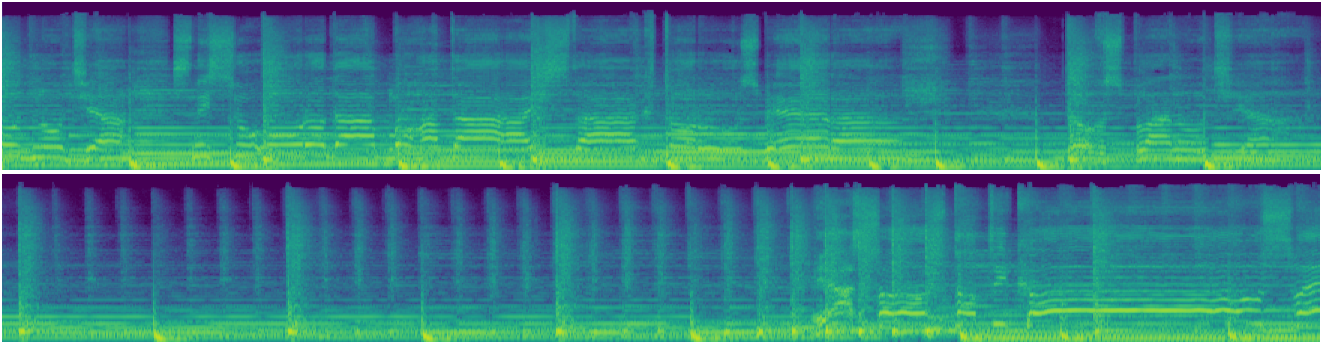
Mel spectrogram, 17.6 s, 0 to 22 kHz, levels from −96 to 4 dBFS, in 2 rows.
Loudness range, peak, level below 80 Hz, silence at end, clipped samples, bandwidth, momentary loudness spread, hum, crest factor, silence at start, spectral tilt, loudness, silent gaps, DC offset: 5 LU; -4 dBFS; -24 dBFS; 0 s; under 0.1%; 17.5 kHz; 8 LU; none; 12 dB; 0 s; -6 dB/octave; -17 LUFS; none; under 0.1%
